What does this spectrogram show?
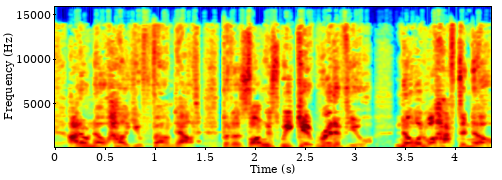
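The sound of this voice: Using a put-on character voice, a woman speaks at a medium pitch and a fairly quick pace, with big pitch swings, a fairly bright tone, a husky, rough edge and faint music in the background.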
